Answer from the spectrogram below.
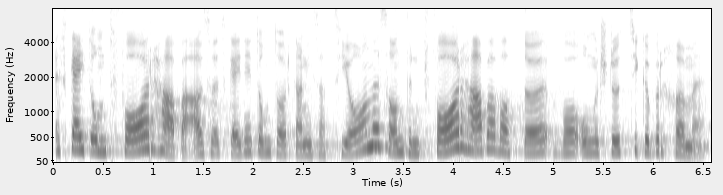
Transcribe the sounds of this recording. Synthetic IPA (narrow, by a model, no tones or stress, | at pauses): ɛsɡ̥ɛɪtʊmtfoːɾɦɑːb̥ə̰ʔɑ̰lsoɛsɡ̥ɛɪtnɪtʊmtɔɾɡɑnisɑt͡sjoːnəsɔnd̪əntfoːɾɦɑːbəʋotøʋoʔʊŋəɾʃtʏt͡sɪɡybəɾχœmə̰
